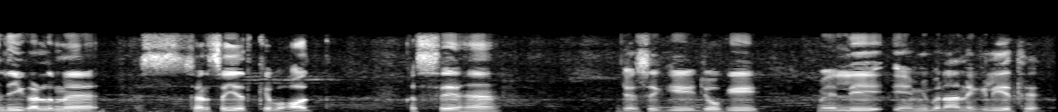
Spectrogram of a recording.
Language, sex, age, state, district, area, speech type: Urdu, male, 30-45, Uttar Pradesh, Aligarh, rural, spontaneous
